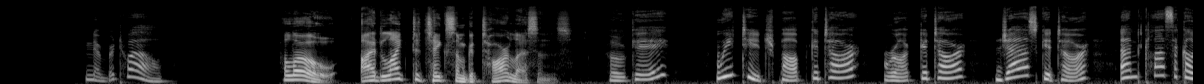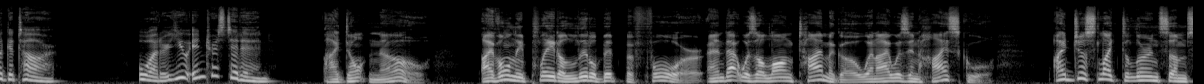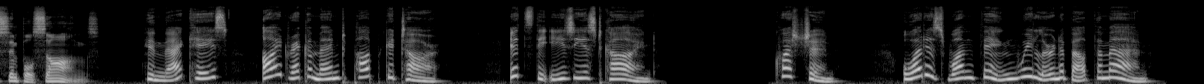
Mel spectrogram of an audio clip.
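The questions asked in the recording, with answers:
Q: What is one thing we learn about the man?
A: He played guitar a little in high school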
